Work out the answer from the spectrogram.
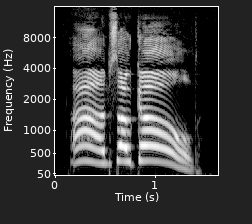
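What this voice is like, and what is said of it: Polar bear character voice. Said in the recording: “I can do panda bear, polar bear. This is my polar bear.”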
